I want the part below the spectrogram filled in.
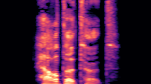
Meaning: inflection of härten: 1. second-person plural preterite 2. second-person plural subjunctive II
- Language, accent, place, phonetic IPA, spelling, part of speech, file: German, Germany, Berlin, [ˈhɛʁtətət], härtetet, verb, De-härtetet.ogg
